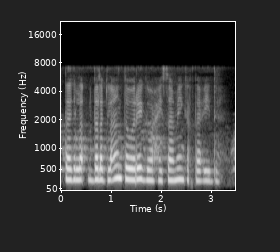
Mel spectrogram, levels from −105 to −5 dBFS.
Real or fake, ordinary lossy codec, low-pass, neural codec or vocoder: real; none; 7.2 kHz; none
